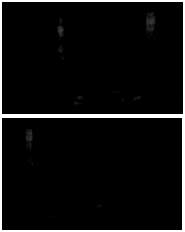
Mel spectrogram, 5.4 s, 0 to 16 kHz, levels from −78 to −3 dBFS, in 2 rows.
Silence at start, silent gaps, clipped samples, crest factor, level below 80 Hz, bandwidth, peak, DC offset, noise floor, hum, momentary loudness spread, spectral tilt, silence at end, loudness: 0.8 s; none; under 0.1%; 26 dB; under -90 dBFS; 11.5 kHz; -40 dBFS; under 0.1%; under -90 dBFS; none; 7 LU; 2 dB/octave; 1.2 s; -56 LUFS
